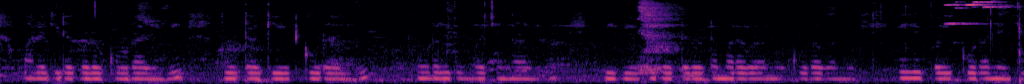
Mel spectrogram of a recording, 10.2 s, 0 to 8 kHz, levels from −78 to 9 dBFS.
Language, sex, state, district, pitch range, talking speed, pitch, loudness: Kannada, female, Karnataka, Dakshina Kannada, 200-205 Hz, 135 wpm, 200 Hz, -34 LUFS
